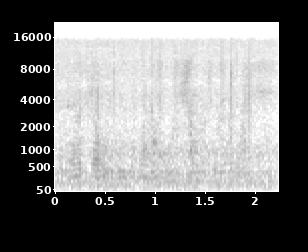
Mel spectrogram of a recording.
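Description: Faint, indistinct voices of people milling about, with a few short sharp clicks.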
